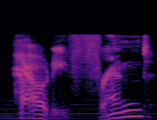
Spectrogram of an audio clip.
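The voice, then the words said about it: Goblin character voice. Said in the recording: “goblin voice”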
